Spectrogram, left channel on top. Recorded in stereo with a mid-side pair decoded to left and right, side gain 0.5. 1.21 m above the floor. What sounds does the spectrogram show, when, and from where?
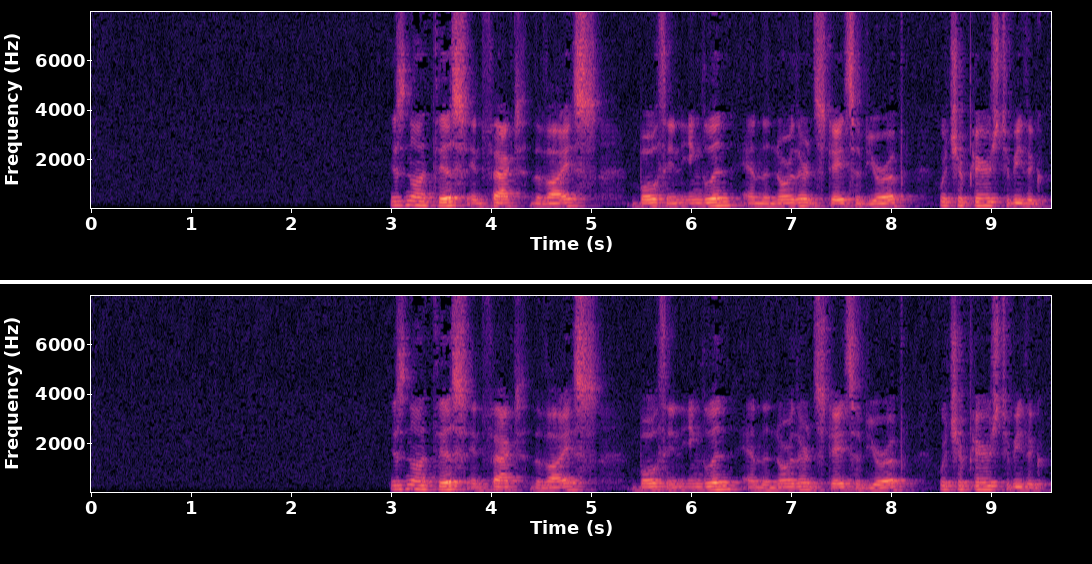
3.0 s a man speaking: 25° left, 1.0 m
